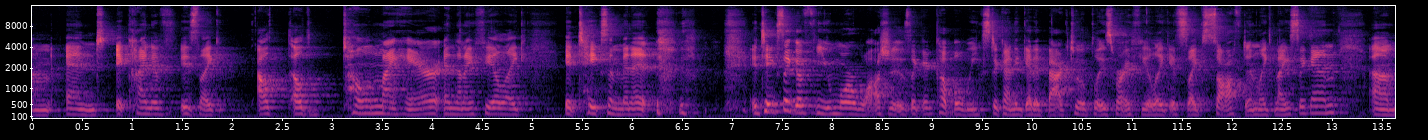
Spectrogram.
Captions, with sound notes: and it kind of is like I'll tone my hair and then I feel like it takes a minute, (giggles) it takes like a few more washes, like a couple weeks to kind of get it back to a place where I feel like it's like soft and like nice again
